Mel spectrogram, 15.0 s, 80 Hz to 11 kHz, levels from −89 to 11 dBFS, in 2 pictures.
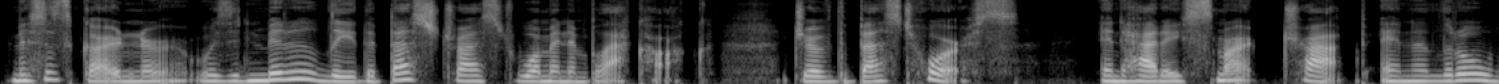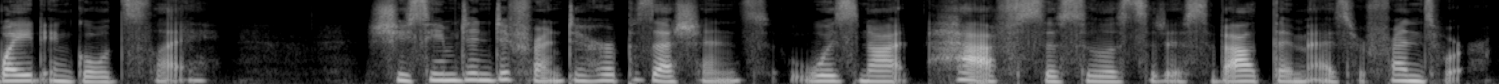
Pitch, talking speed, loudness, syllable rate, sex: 215 Hz, 175 wpm, -23 LUFS, 5.2 syllables/s, female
